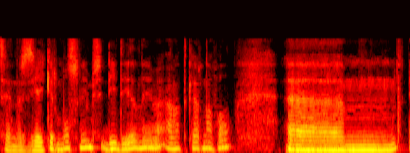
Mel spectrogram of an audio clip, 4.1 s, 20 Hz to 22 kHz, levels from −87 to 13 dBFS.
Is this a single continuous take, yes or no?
yes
